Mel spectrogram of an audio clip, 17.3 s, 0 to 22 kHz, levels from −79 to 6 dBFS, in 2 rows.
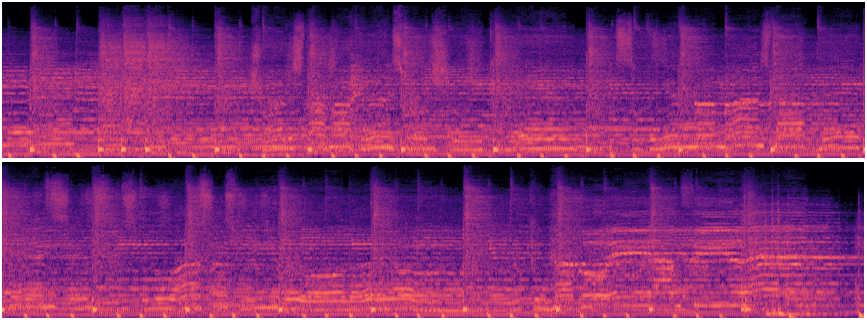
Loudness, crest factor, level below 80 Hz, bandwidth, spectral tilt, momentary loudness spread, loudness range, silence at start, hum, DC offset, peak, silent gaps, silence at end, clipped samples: -18 LUFS; 16 dB; -32 dBFS; over 20 kHz; -4 dB/octave; 5 LU; 2 LU; 0 s; none; under 0.1%; -4 dBFS; none; 0 s; under 0.1%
